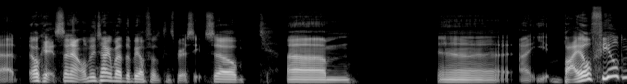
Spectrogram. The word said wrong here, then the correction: Bielefeld: maybe, is actually how you say it? Yeah. Biofield. – Well, yeah. – I don't know how to read the pronunciation guide I gave myself. – Bielefeld.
